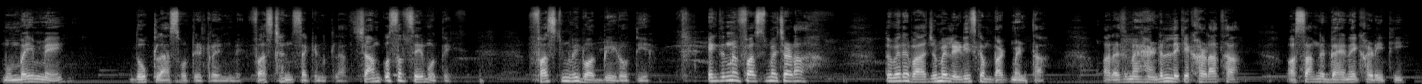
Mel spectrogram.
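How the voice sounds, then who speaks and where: A man preaching as a pastor, lively and humorous, acting out little scenes and repeating key phrases for emphasis. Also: medium pitch, brisk, faint music behind. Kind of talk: sermon.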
